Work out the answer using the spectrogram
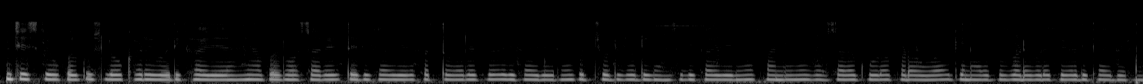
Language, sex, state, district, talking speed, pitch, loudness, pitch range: Hindi, female, Jharkhand, Jamtara, 245 wpm, 220 Hz, -34 LUFS, 215-220 Hz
